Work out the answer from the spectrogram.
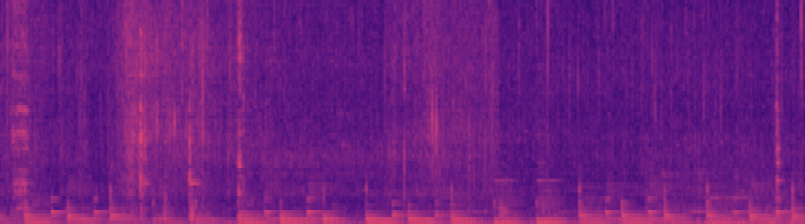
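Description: Onion and egg filling sizzling in an aluminium pan on the stove as it is stirred with a metal spoon, with short scrapes and clicks of the spoon against the pan. A simple melody of held notes plays underneath.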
